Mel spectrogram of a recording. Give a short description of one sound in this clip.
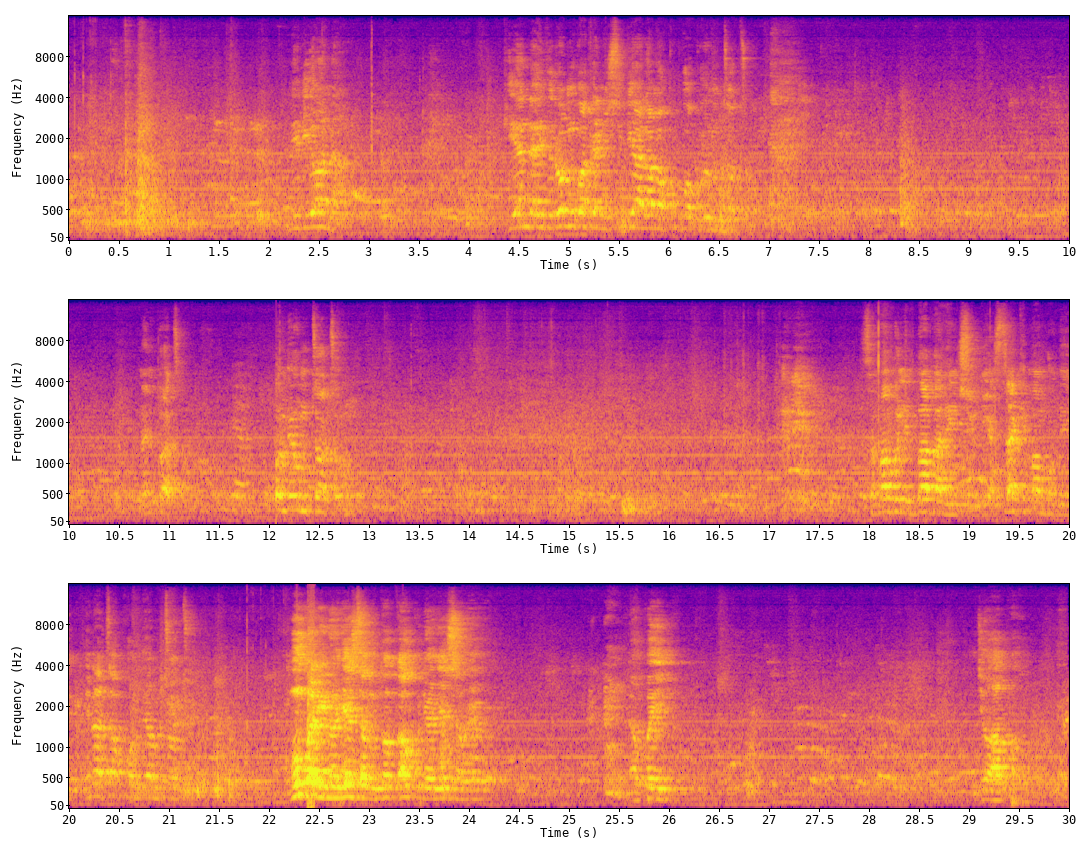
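A man preaches through a microphone and loudspeakers in an echoing hall, speaking in bursts with pauses.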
